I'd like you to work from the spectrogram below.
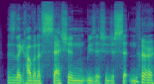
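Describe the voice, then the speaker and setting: With a Northern Irish accent, a man of fairly low pitch talks at a moderate pace with fairly even intonation, on a very clean recording with a silent background. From Northern Ireland. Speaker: music production reviewer. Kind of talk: product review walkthrough. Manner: casual, chatty with fillers.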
